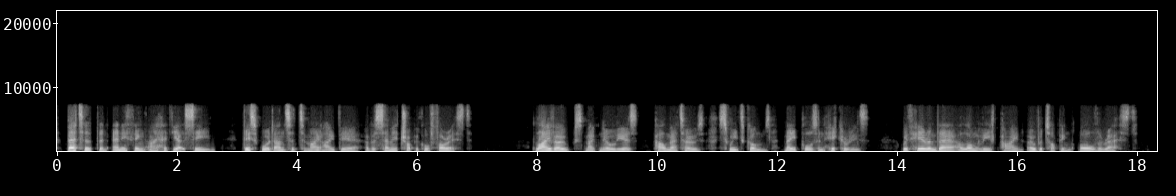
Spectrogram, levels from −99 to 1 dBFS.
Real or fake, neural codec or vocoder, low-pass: real; none; 7.2 kHz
